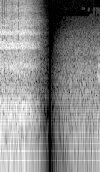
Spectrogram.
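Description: Butane canister camp stove burner hissing steadily under a pot on the boil, with a faint high whine, fading out just under a second in. A quieter, even outdoor background follows.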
